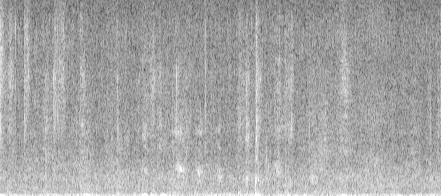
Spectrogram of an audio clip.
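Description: Faint scuffling and a few scattered light thuds from Central Asian Shepherd puppies running and tussling on soft ground.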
